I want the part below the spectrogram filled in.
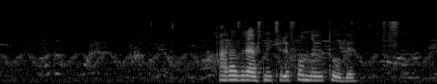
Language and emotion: Russian, neutral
